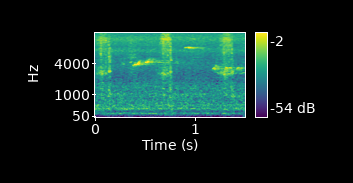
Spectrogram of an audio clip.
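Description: Honeybees buzz around the hive with a continuous soft drone, and individual bees pass close by with brief rising and falling hums.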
